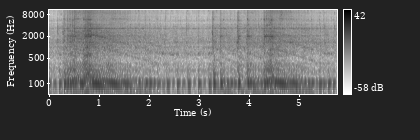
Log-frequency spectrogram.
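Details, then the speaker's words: Honda Revo 110 (old Revo "jangkrik"): revs rise and fall, and a loose clatter appears as the throttle snaps shut after revving, intermittent; owner unsure whether clutch or loose primary. "kadang bunyi kadang ndak Ini apanya ini kalau es kopling apa laut primer yang kendor kita belum tahu ya"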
